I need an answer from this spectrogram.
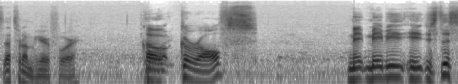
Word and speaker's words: Geralf: Like, could it be Giraffel's Messenger? I think I'm just like using the vowel wrong. Like I'm improperly pronouncing the E in the name. Geralf's.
